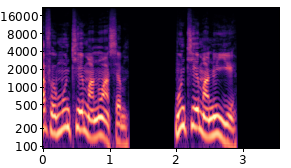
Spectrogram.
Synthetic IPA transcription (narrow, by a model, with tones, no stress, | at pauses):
a˦fe˨mũ˦n̩˦tʰi˦e˦mã˨nʊ̃˦a˨sɛ˦m | mʊ̃˦n̩˦tʰi˦e˦mã˨nʊ̃˦ji˨ḛ˨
